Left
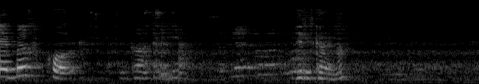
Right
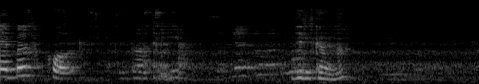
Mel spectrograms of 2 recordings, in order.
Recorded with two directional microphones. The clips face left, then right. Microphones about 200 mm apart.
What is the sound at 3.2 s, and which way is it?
Speech, 15° right (ahead or behind).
